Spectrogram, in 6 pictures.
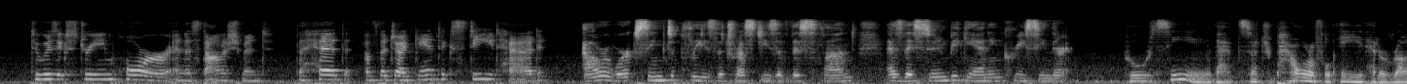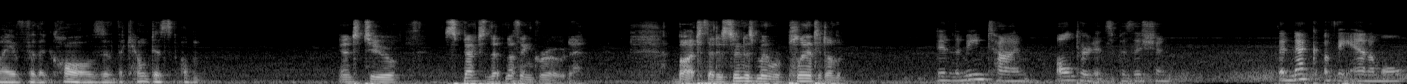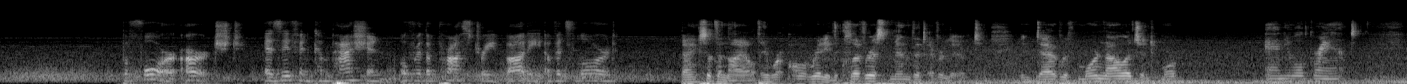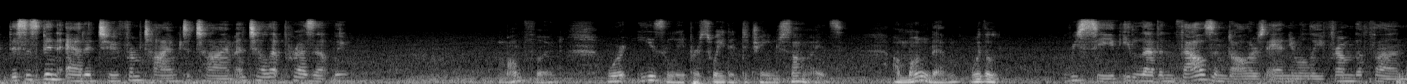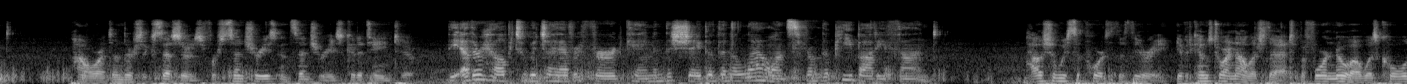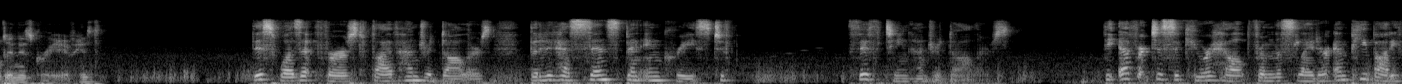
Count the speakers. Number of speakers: four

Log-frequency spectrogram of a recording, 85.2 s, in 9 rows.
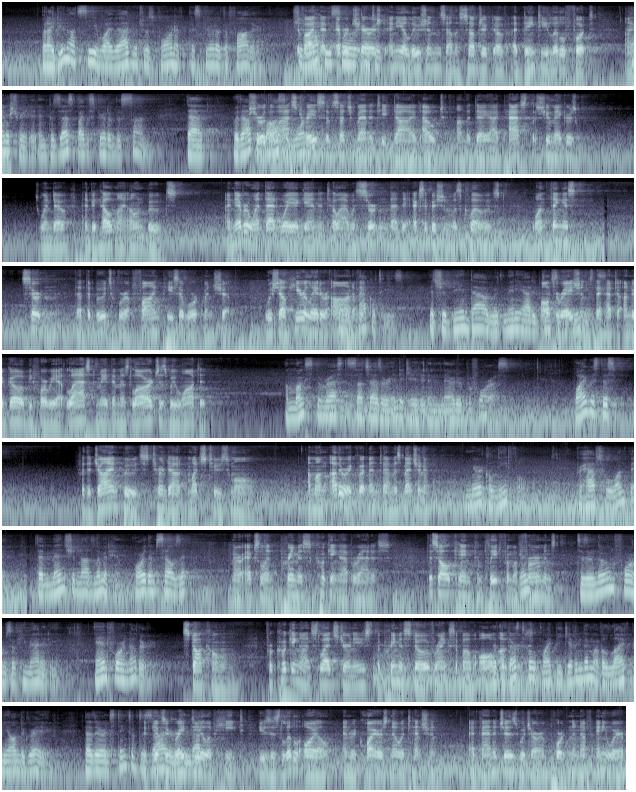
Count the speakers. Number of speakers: two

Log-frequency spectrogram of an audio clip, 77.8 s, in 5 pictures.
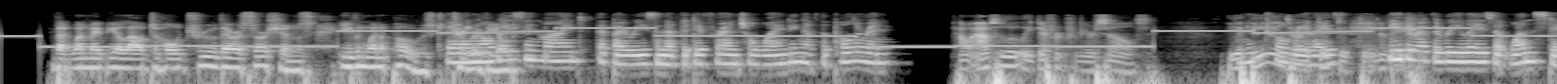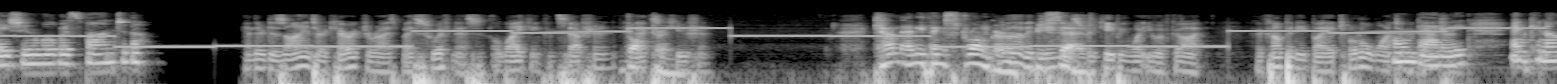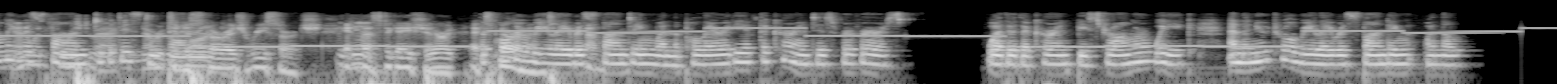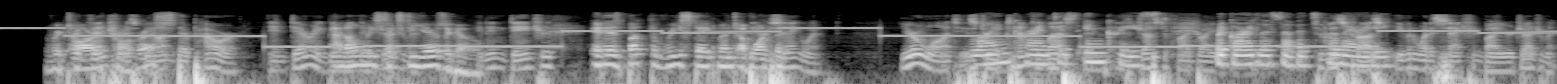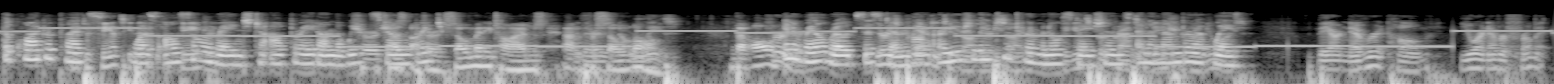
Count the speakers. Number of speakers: three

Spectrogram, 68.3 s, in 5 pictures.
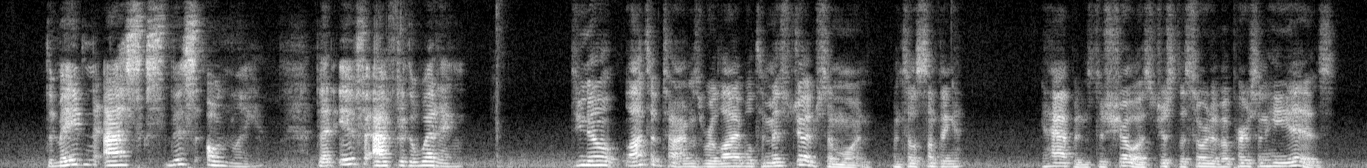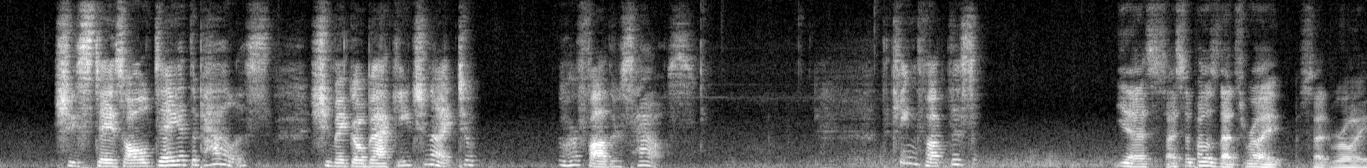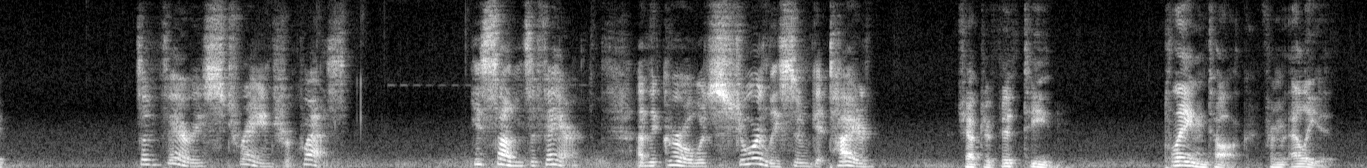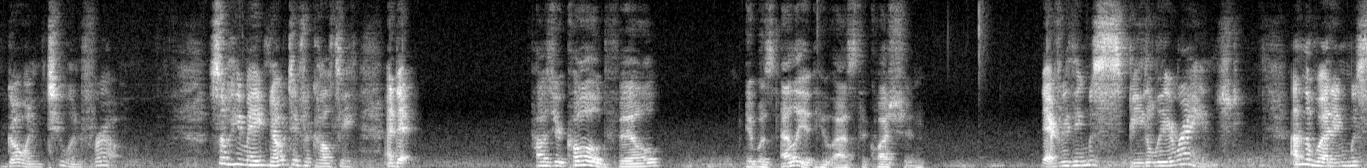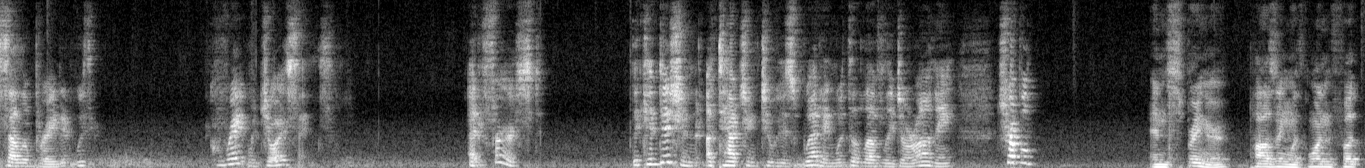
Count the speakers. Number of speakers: two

